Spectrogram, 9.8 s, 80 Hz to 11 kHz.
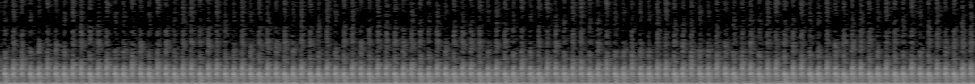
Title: IFB Washing machine making noise 10kg aqua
